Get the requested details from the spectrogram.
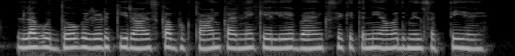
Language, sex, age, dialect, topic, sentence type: Hindi, female, 18-24, Kanauji Braj Bhasha, banking, question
